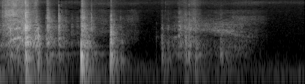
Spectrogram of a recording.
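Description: Handling of a VHS tape and its case: a quick run of plastic clicks and rustles in the first second, then a fainter scraping rustle.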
